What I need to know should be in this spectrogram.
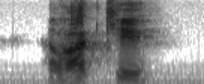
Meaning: to pay up
- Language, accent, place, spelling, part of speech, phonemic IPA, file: French, France, Lyon, raquer, verb, /ʁa.ke/, LL-Q150 (fra)-raquer.wav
